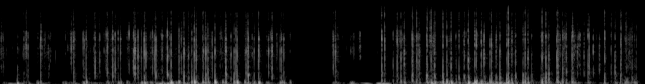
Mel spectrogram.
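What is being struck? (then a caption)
Paperboard pencil package. A long, narrow paperboard eyebrow pencil package is tapped and scratched with fingertips and nails, both lying flat and held upright. Quick, dense taps and scratchy strokes run for about three seconds, pause briefly, then resume. The sound is dry and papery with a soft low thump under a bright scratchy edge.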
